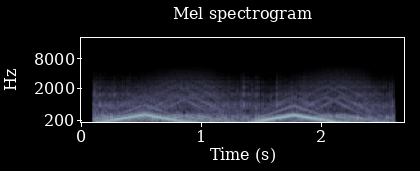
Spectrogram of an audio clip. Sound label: alarming signal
